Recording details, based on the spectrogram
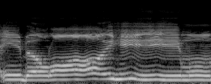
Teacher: با ساکن پر قلقلہ کریں گے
